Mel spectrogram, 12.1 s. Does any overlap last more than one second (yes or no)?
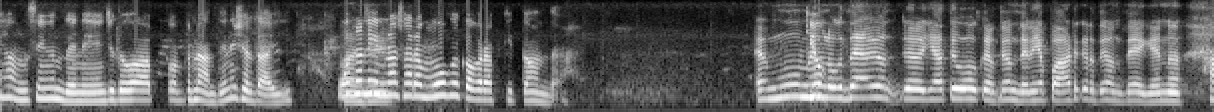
no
